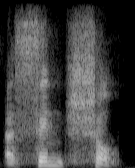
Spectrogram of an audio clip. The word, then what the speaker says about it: essential: Ence essential essential good this this here is pronounced like a sh sound like sh okay so it is essential essential This Ti is pronounced like sh essential everyone essential um any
